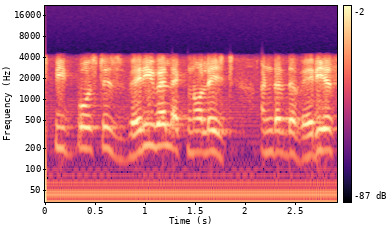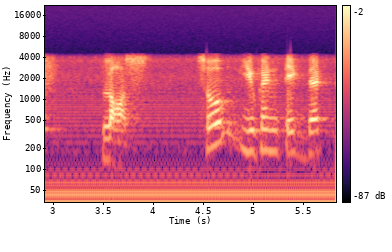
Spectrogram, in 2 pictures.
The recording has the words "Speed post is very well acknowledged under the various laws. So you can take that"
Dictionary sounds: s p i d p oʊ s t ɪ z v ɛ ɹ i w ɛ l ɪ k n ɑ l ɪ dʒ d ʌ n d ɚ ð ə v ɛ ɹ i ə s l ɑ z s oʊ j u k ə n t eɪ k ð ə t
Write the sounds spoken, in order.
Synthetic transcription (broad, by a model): s p i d p oʊ s t ɪ z v ɛ ɹ i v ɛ l ɪ k n ɑ l ɪ dʒ d ʌ n d ɚ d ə v ɛ ɹ i ə s l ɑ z s oʊ j u k ə n t eɪ k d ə t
